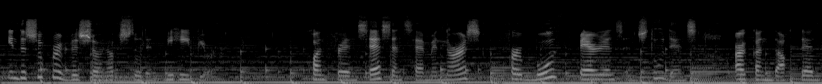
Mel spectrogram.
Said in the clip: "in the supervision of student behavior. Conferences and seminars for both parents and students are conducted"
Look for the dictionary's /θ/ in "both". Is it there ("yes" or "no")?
yes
